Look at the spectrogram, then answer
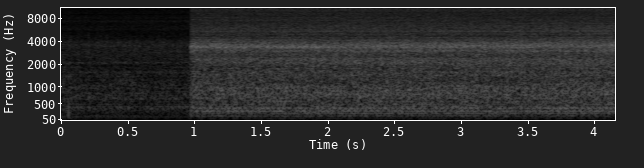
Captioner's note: machine whirring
